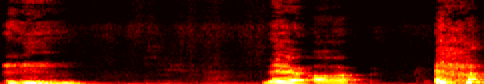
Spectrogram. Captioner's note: coughs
